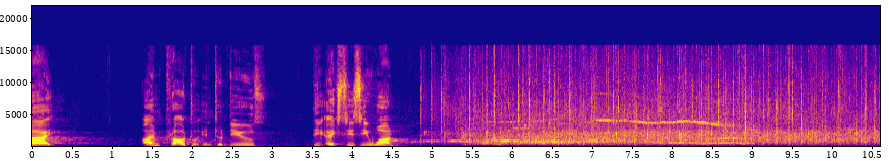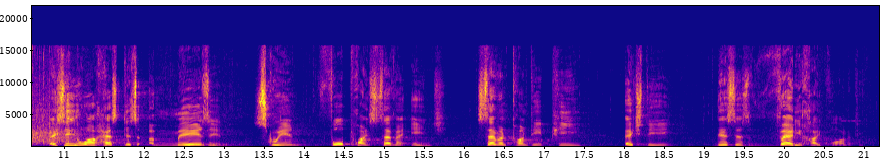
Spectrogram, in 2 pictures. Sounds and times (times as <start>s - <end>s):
Speech: 0.0s - 0.4s, 1.4s - 4.6s, 10.8s - 18.6s, 19.2s - 21.1s.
